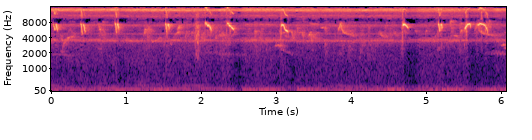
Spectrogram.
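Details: Scarlet minivet lure call: a steady series of short, bright, high whistles, about two per second, with some fainter overlapping chirps. A quiet hum runs throughout.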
